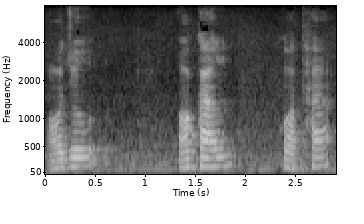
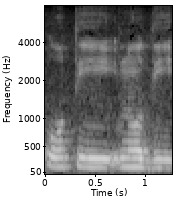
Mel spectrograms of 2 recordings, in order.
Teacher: এই যে ঠোঁটে কিছুটা সংকুচিত হয়ে আসে, ওই অবস্থাটাকে বলা হয় সংবৃত। অর্থাৎ এই সংকুচিত ঠোঁট দিয়ে যখন উচ্চারণ করি তখন সেইটাকে বলা হয় অয়ের সংবৃত উচ্চারণ। যেমন খেয়াল করো, যেমন অজ, অকাল, কথা, এখানে কিন্তু যেটা আছে সেটা কি তার স্বাভাবিক উচ্চারণ।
